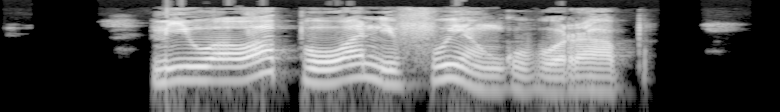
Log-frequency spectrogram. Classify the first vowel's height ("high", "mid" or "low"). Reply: high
